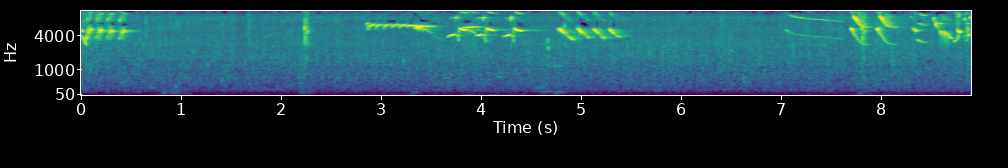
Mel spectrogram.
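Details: Chestnut-capped blackbird, esquenta-style song. Scattered high chirps, then a dense cluster of sharp, rapid twittering notes, a quiet gap, and a few thin downslurred whistles and chirps near the end.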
